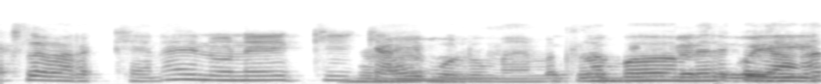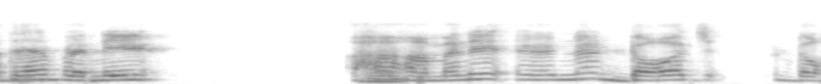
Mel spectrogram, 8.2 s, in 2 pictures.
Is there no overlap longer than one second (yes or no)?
no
